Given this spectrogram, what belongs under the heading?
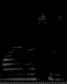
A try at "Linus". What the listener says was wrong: Linus. You added an O. You said Linus.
